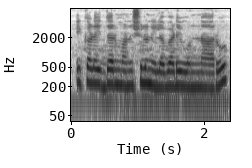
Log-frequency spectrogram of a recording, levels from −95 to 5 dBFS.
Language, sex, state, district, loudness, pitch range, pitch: Telugu, female, Telangana, Mahabubabad, -14 LUFS, 205-235 Hz, 210 Hz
